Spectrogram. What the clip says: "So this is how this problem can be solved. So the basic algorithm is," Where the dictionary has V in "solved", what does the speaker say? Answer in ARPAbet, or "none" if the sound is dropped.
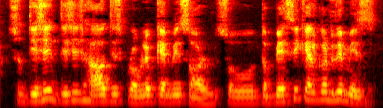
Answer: V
